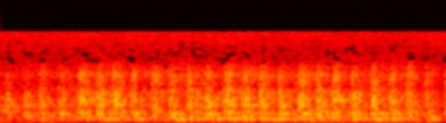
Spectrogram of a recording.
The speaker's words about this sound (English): Ben, do you hear what the train wheels are saying? They're saying Chicago.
